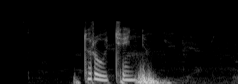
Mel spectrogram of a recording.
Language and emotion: Russian, neutral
